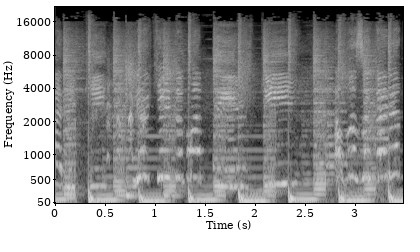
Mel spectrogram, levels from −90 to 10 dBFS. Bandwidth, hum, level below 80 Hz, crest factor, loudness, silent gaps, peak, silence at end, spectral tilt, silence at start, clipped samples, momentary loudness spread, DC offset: 19.5 kHz; none; -18 dBFS; 12 dB; -11 LUFS; none; 0 dBFS; 0 s; -3.5 dB/octave; 0 s; under 0.1%; 3 LU; under 0.1%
